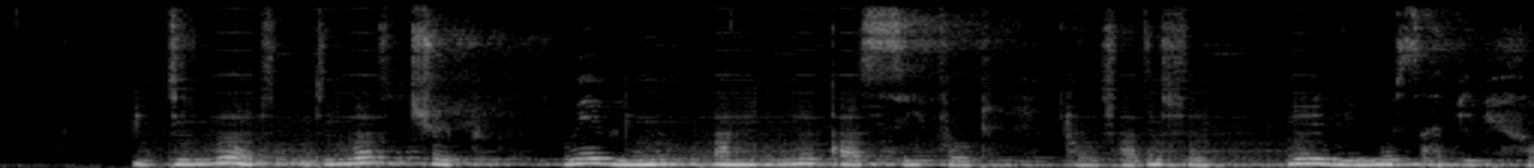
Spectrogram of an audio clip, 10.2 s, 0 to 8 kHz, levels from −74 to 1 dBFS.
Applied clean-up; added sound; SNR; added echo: neural separator model SepFormer DNS4.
